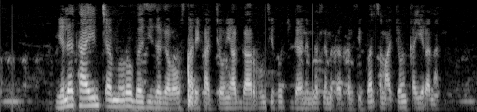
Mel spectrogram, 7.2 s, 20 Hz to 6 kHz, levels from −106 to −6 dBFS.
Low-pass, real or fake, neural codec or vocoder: 5.4 kHz; real; none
